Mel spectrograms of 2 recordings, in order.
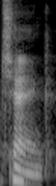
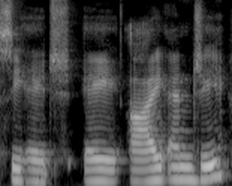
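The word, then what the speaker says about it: Chiang: And one of those people, funny enough, is they spell it, so it's Doug Chang, who they spell Chang, but his actual name is Chaing.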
